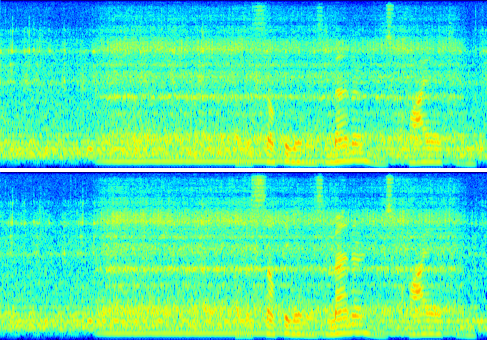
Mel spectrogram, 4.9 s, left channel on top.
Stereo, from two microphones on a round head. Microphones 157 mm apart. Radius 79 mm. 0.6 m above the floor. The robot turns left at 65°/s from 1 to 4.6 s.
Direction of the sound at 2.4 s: 55° right.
